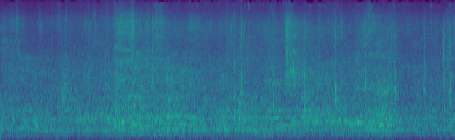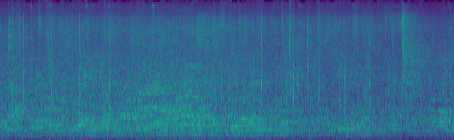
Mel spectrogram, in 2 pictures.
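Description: An escalator hums and rattles steadily in a large echoing hall.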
